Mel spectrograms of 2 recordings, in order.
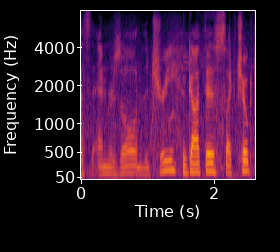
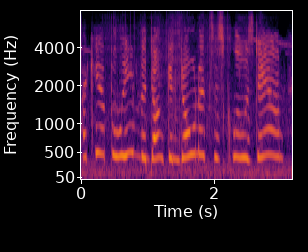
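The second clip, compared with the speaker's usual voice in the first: put-on Pennsylvania accent; 4 dB quieter than usual. Imitating Shamokin locals upset the Dunkin' closed, high mock Pennsylvania accent. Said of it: "What's a P A accent?".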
